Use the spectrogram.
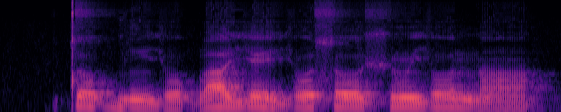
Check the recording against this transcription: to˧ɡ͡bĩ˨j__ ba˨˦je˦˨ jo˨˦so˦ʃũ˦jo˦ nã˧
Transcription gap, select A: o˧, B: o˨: B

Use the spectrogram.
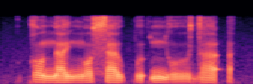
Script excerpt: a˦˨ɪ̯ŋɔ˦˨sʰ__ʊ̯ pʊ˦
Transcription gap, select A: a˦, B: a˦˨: B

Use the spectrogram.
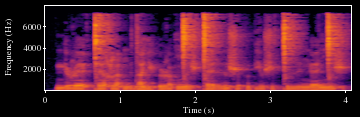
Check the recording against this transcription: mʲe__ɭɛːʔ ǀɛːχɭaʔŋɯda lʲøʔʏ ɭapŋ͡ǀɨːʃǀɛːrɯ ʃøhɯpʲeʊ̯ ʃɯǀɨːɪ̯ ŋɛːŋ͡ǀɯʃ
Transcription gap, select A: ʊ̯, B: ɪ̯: A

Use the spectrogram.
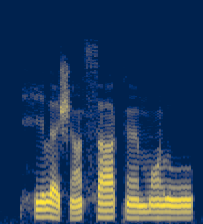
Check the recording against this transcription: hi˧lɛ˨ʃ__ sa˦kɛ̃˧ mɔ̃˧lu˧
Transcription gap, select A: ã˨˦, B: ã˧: A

